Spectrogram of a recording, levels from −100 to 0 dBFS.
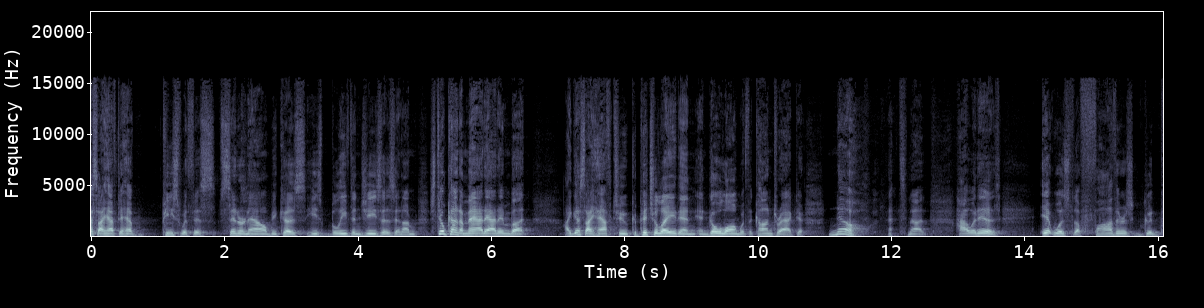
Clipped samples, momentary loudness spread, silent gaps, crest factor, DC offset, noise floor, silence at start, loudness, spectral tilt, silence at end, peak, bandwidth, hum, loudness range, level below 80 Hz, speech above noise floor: under 0.1%; 14 LU; none; 20 dB; under 0.1%; -65 dBFS; 0 s; -31 LUFS; -6 dB/octave; 0 s; -12 dBFS; 15.5 kHz; none; 6 LU; -74 dBFS; 35 dB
